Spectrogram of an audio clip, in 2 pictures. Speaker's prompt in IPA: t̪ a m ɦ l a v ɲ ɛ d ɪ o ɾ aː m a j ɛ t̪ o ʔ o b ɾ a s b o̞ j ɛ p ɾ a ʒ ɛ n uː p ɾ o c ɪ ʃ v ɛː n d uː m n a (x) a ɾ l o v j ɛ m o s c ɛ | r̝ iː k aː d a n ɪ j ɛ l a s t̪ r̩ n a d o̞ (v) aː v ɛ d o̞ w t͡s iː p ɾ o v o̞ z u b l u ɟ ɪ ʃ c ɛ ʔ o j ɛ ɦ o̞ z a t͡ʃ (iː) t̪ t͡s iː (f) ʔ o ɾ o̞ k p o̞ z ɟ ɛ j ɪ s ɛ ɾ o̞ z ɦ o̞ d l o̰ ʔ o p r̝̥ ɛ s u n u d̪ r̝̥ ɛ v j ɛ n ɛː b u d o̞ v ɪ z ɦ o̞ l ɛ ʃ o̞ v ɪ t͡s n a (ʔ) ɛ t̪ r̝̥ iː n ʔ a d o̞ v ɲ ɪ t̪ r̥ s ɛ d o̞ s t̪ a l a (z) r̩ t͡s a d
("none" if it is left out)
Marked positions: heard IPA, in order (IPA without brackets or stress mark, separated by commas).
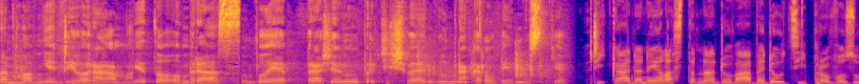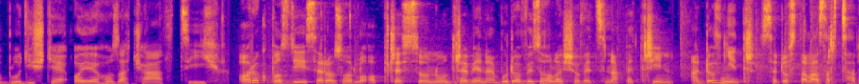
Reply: k, v, aː, x, p, z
